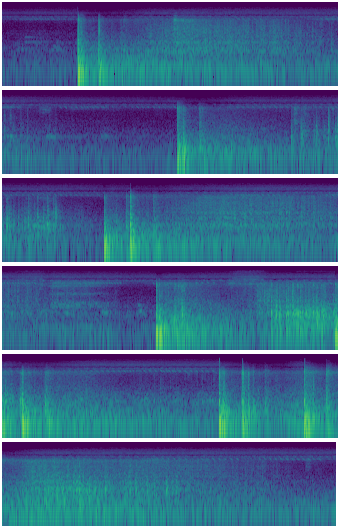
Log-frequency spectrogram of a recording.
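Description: Fireworks crackle and fizzle after each burst.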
